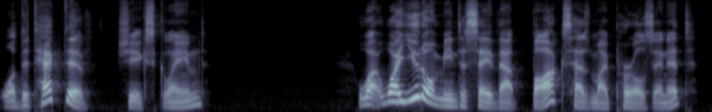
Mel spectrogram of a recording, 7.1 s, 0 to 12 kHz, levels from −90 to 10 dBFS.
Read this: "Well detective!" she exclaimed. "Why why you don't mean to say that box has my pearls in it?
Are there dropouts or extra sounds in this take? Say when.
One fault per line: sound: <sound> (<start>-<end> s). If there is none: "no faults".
no faults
